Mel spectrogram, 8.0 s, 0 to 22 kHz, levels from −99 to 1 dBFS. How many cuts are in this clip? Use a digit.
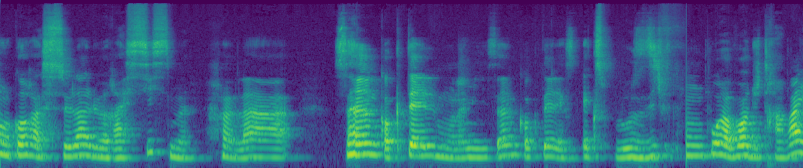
1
